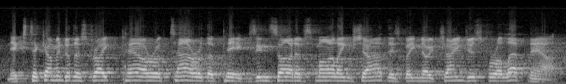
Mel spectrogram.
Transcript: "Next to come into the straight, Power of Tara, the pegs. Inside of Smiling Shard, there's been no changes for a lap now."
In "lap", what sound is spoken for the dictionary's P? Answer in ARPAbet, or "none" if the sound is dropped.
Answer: P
